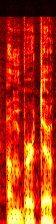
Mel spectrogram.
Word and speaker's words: Humberto: I've never pronounced Humberto with an H. I know it's spelled that way, but it's not pronounced that way. – Yeah. – Humberto Carrillo.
